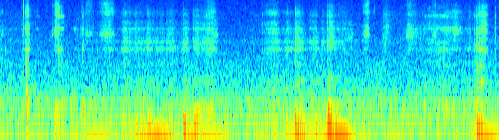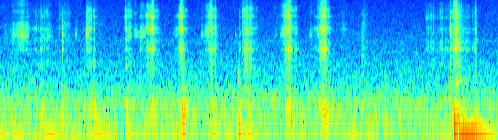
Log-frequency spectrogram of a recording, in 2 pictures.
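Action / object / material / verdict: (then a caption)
scrape / plaster excavation block / plaster / none. A small chisel tool scrapes a solid plaster block from a dinosaur excavation kit, set in a tray. Gritty, rasping scrapes come in short, bright strokes over a low rumble, growing into a quick run of sharp scratches before one last louder scrape.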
